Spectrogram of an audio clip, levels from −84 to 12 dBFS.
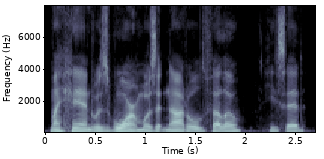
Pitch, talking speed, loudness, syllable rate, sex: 135 Hz, 245 wpm, -16 LUFS, 5.2 syllables/s, male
